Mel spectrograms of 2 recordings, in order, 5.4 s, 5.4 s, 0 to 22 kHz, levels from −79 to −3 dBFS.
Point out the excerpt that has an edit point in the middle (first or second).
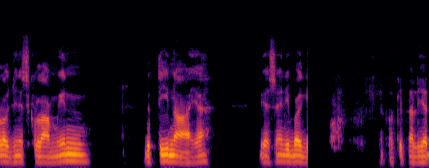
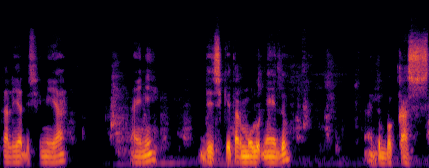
first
